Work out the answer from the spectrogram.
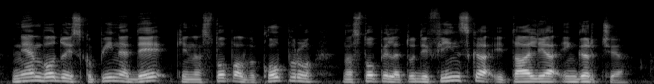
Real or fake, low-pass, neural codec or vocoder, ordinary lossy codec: real; 19.8 kHz; none; none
